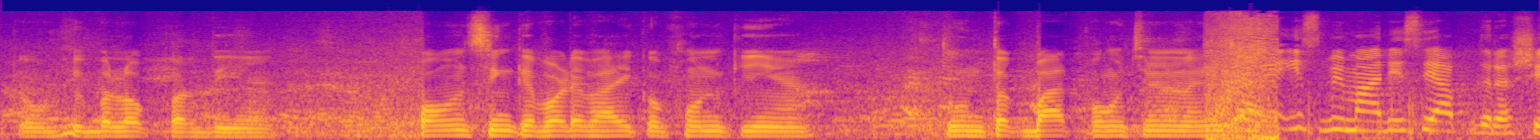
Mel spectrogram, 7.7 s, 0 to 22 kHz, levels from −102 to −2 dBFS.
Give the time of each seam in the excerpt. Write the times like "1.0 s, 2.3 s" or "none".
6.2 s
